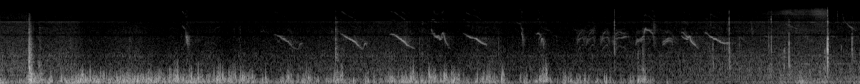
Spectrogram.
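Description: Nicaraguan seed finch song: a run of clear, down-slurred whistled notes, about two a second, over the low rumble of a boat engine and water.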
